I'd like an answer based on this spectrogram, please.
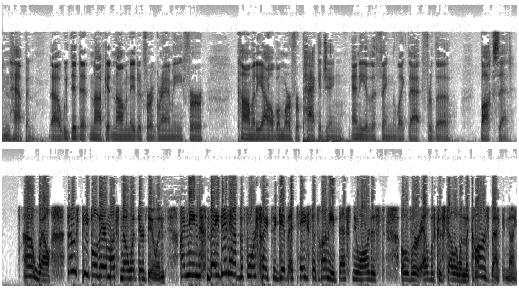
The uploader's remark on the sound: Call in from jail.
